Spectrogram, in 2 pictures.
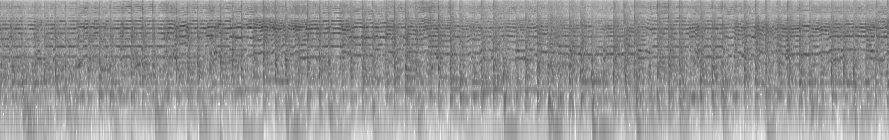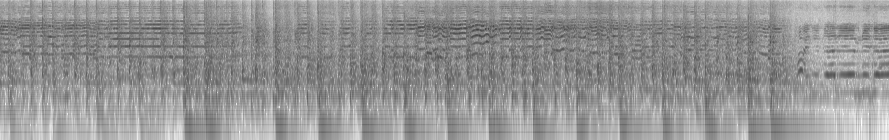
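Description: Davul and zurna playing a Turkish folk tune: a shrill reed melody over the regular deep beat of large bass drums. The drumbeats get noticeably heavier about two-thirds of the way through.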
